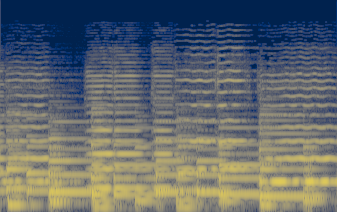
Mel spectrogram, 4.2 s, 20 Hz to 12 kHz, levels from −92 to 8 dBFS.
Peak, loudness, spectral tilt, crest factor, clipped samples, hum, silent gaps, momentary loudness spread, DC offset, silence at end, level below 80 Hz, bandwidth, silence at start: 0 dBFS; -11 LUFS; -7.5 dB/octave; 10 dB; under 0.1%; none; none; 4 LU; under 0.1%; 0 s; -32 dBFS; 8.2 kHz; 0 s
